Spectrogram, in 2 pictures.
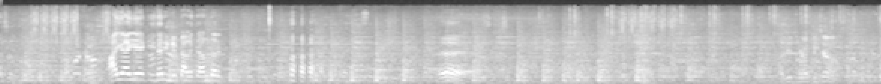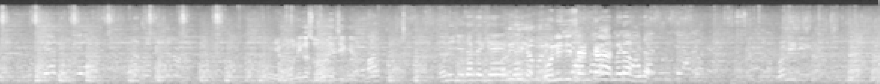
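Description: Several people chatter and call out around the scene.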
